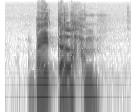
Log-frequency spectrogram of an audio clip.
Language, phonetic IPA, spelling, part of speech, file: Arabic, [be̞ːt la.ħam], بيت لحم, proper noun, ArBethlehem.ogg
- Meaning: Bethlehem (a city in the West Bank, Palestine)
